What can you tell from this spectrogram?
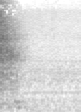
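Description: A single quick sneeze, a short hissy burst of air that fades within a fraction of a second, heard fairly faintly and followed by near silence.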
